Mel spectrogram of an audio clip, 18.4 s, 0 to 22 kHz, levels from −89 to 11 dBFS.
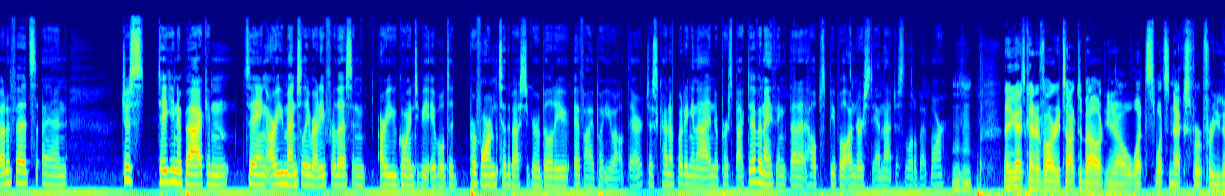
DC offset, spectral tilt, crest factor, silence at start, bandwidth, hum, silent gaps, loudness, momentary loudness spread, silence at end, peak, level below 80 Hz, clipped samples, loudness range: under 0.1%; -4 dB/octave; 22 dB; 0 s; 16 kHz; none; none; -28 LUFS; 14 LU; 0 s; -6 dBFS; -38 dBFS; under 0.1%; 8 LU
